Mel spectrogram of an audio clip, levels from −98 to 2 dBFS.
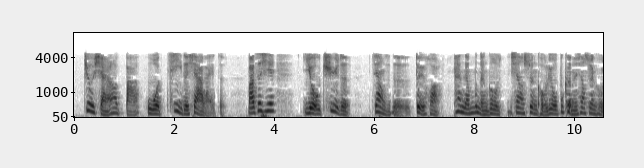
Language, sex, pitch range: Chinese, female, 165-250 Hz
